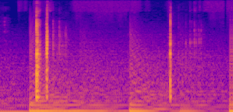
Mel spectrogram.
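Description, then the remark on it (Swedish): Two dice rattle and clack against a hard surface, a cluster of sharp little knocks followed by a couple of scattered taps as they settle, fairly quiet. “Då slår du ja. två stycken tärningar.”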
